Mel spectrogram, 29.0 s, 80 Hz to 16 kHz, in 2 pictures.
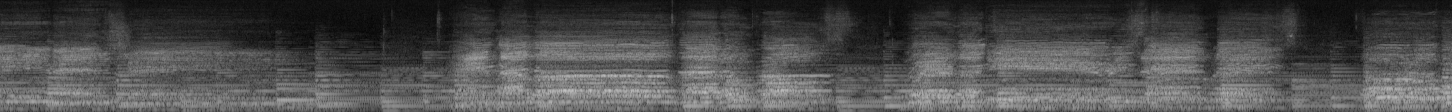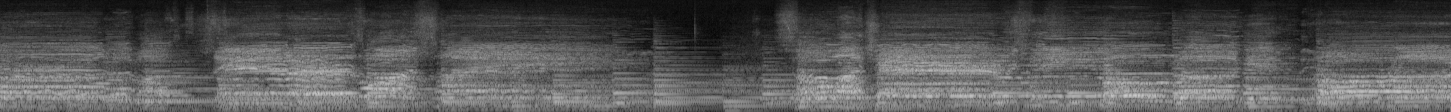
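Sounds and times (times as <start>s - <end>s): mixed choir singing a hymn: 0.0s - 3.3s, 4.2s - 29.0s.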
